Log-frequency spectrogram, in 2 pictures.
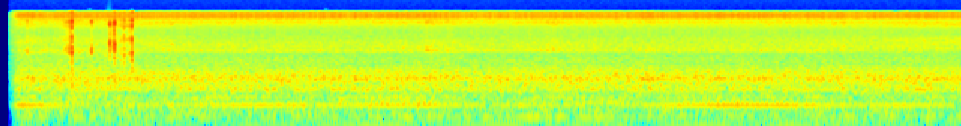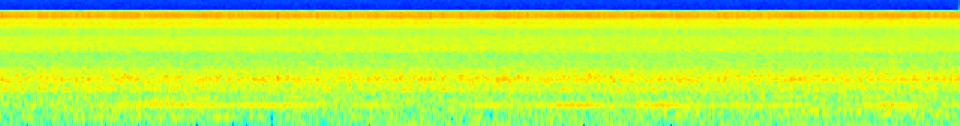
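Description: Passenger train coaches rolling past a platform: a steady rumble with a low hum that comes and goes, and a few faint ticks just after the start.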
